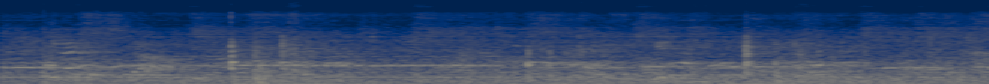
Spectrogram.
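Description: Murmur of background voices over a steady hum, with a few short light knocks of a plastic candy tub being handled on a wooden table.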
